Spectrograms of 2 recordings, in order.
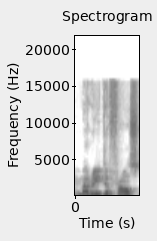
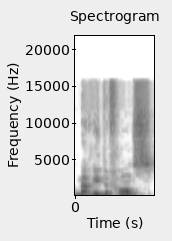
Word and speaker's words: Marie de France: It's originally by Marie de France, or Marie de France in modern French pronunciation.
